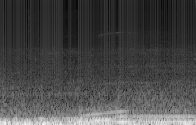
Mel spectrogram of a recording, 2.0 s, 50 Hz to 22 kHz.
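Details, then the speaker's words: Untuned 2018 Audi B9 S4 in dynamic mode, after the turbo was replaced because of a loose wastegate: the engine pulls cleanly with a smooth rising whistle, a normal turbo spool with no grinding. "it sounds so fresh but it honestly seems like you have a brand new turbo that's what you do have"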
